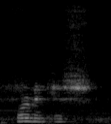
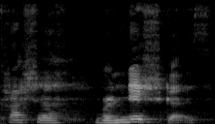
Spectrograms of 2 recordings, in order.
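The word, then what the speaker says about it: kasha varnishkes: Vernikish. Or maybe it's vernishkas? I think it's vernishkas. That's it. I'm an idiot. I always pronounce that wrong. Hold on. Hold on. Hi. I'm here again. I have Kasha Vernishkas.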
